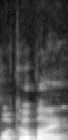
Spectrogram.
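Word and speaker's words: o͘-tó͘-bái: invented by the Japanese auto bike pronounced in Taiwanese Auto buy and that's what they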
